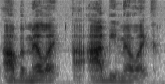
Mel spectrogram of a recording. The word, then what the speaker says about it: Abimelech: Do you remember the pagan king Abimelech? Some of you may pronounce it Abimelech.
